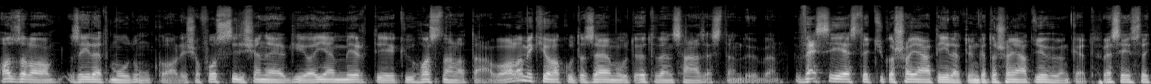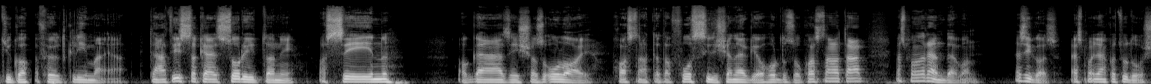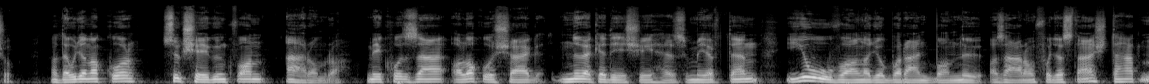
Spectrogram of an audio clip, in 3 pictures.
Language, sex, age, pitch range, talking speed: Hungarian, male, 50-69, 105-120 Hz, 125 wpm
